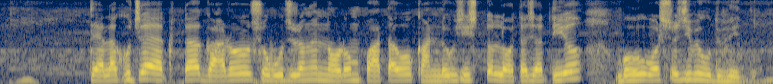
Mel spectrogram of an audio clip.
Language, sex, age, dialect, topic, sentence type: Bengali, male, 36-40, Standard Colloquial, agriculture, statement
